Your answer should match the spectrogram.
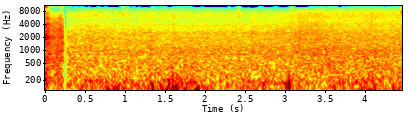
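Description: Surf washing on a beach under a steady rush of wind, with gusts buffeting the microphone in low rumbles about a second in and again around three seconds.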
